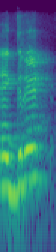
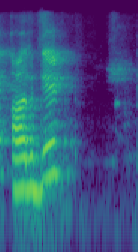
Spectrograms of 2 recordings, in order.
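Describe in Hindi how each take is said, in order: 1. यह शब्द 'eg' से शुरू होता है, उसके बाद 'ret' आता है। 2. यह शब्द 'ar' से शुरू होता है, उसके बाद 'get' आता है।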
